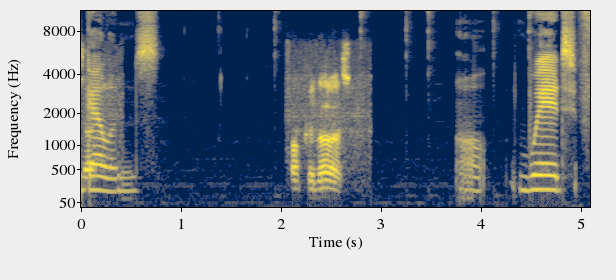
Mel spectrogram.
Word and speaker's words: Morgellons: What are Morgellons? How do you pronounce that? Morgellons.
